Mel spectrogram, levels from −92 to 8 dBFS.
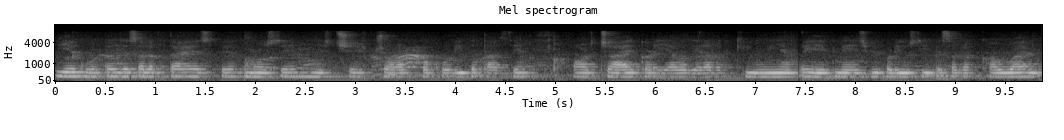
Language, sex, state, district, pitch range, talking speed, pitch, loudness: Hindi, female, Uttar Pradesh, Deoria, 185-195 Hz, 190 wpm, 190 Hz, -29 LUFS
